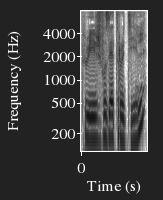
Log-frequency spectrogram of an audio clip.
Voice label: draenei, female; puis je utile; PhoenixCraft-1.16.5; PhoenixNPCPack; minecraft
